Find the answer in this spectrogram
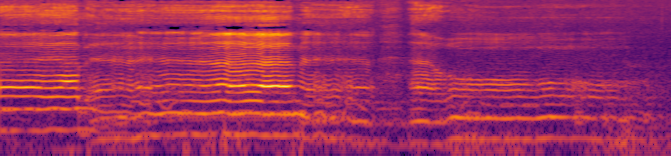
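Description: A man's voice chanting a Tibetan Buddhist prayer into a microphone in long, held, wavering tones, with a brief pause about halfway through.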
